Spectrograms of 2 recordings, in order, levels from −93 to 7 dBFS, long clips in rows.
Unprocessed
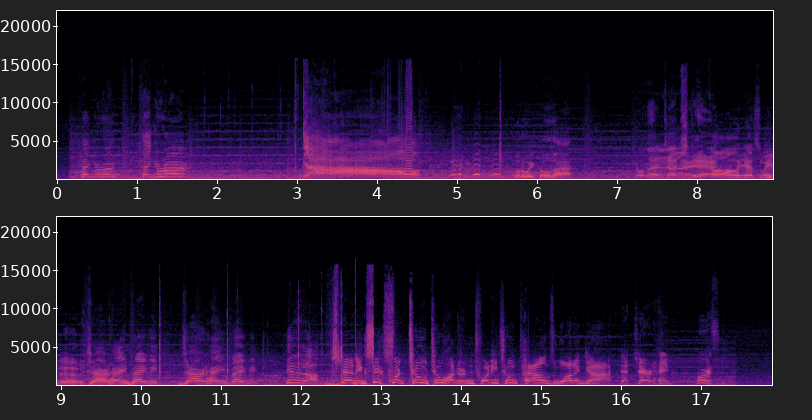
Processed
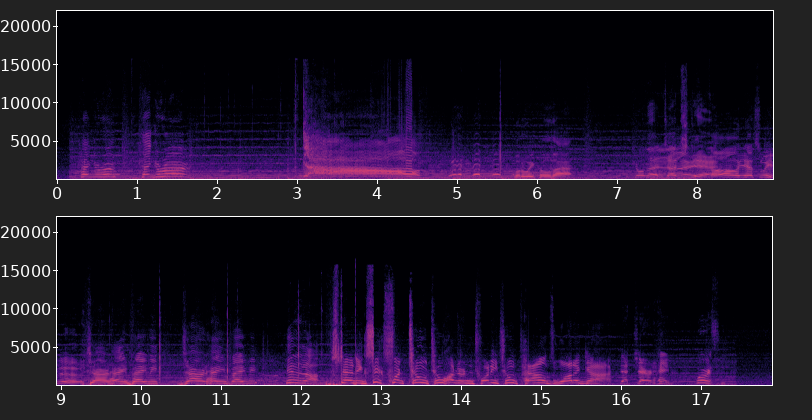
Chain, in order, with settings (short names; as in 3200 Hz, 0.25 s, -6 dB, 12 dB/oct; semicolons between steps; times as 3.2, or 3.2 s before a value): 8.21–9.27 HPF 390 Hz 6 dB/oct; gain -5.5 dB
